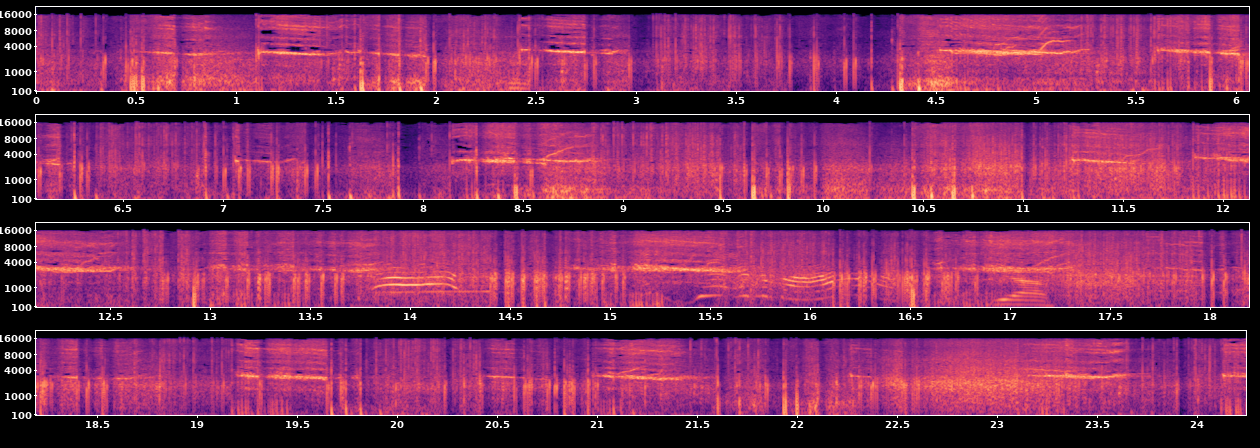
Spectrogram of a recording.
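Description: Fireworks crackle and pop loudly.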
